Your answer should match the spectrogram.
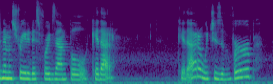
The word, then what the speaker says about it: quedar: in Spanish, Q, and it is pronounced like the pronunciation of C and U together in English. So quota, okay, Q. And a Spanish word to demonstrate it is, for example, quedar.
